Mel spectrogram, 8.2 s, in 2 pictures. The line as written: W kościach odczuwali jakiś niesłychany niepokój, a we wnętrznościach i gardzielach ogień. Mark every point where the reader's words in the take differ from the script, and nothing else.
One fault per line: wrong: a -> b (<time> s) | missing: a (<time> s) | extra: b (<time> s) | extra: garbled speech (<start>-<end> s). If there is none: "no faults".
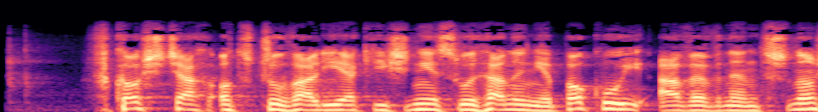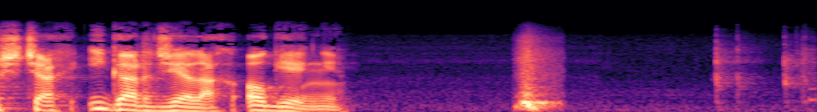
no faults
